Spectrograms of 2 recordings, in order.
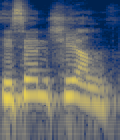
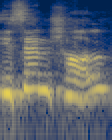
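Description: First: The ending is said as two syllables, shee-al. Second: The ending is said as one syllable, shul. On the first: The speaker calls it wrong. "এই উচ্চারণগুলো আমরা ভুল উচ্চারণ করি।" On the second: The speaker calls it right. "আমরা বলবো এখন থেকে শল"

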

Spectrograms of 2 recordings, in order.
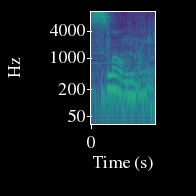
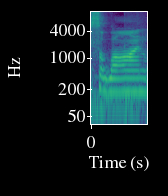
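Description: First: It is one syllable with no extra vowel. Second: An extra vowel splits it into two syllables. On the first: The speaker calls it right. "there's no other vowel. It's Sloan" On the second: The speaker calls it wrong. "Sometimes they call me Salon. Like no"

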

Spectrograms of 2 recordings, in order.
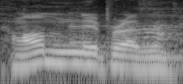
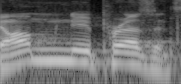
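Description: First: It is said in a solemn, put-on voice. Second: It is said in a normal voice.

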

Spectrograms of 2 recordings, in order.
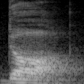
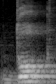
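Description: First: The vowel is between 'o' and 'a'. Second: The vowel is a rounded 'o' sound. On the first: The speaker calls it right. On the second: The speaker calls it wrong.

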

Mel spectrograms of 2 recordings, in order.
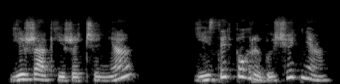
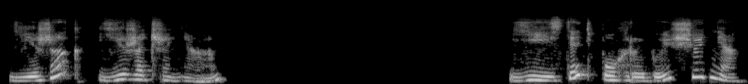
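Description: First: The phrase is spoken very fast. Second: The phrase is spoken slowly. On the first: "І спробуємо ще швидше" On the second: "Давайте повільно повторимо цю скоромовку"

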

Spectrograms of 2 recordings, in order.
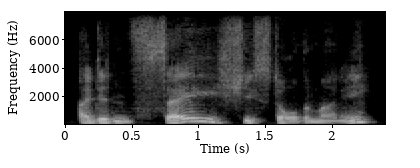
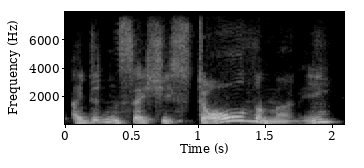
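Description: First: The stress falls on the word 'say'. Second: The stress falls on the word 'stole'. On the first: It was hinted but never stated that she stole the money. "seems to imply that one may have said things that implied that she stole the money" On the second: She got the money some other shady way than stealing it. "which might mean that maybe she came across the money by some unsavory means"

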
